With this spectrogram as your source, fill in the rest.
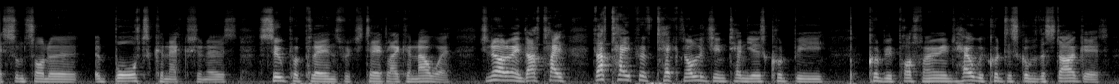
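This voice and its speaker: A man's voice: mid-range voice, moderate pace, pushed and bright. A young man from Europe chats casually as a podcast co-host. He rambles from point to point, jokes around, and laughs often, in an ordinary mid-range voice.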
